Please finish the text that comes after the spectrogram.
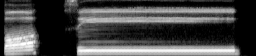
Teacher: सीन ये बना है मद्द लाजिम, इसको एक अलिफ खींचेंगे ता को, सीन को तीन अलिफ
